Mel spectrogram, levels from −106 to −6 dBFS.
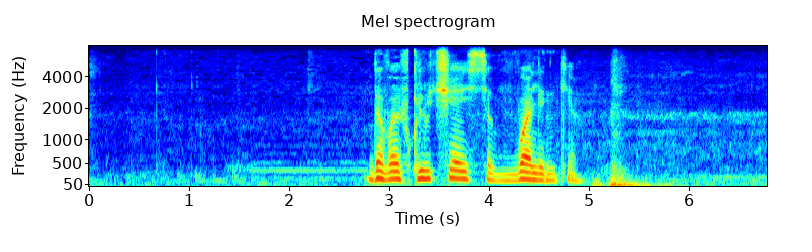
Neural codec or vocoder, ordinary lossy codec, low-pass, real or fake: codec, 16 kHz, 8 kbps, FreqCodec, larger model; Opus, 32 kbps; 7.2 kHz; fake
